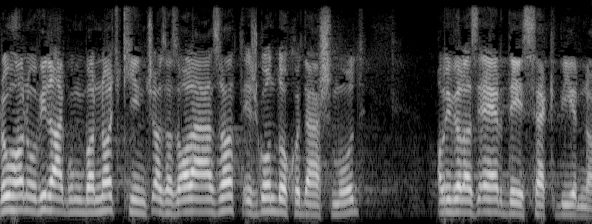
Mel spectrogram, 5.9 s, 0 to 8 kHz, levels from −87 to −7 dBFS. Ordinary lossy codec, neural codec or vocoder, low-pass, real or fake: none; none; 7.2 kHz; real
